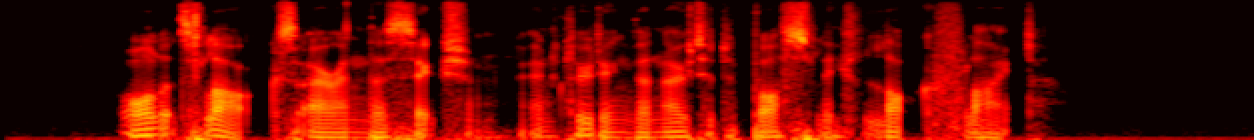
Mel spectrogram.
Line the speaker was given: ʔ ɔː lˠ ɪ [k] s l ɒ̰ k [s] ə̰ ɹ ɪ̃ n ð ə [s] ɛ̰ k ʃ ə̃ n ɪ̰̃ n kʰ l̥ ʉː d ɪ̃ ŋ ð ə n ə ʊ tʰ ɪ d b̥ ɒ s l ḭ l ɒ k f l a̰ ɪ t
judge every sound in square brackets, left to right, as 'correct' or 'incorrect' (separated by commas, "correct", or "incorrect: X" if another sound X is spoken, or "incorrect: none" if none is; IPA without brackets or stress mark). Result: incorrect: t, correct, correct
